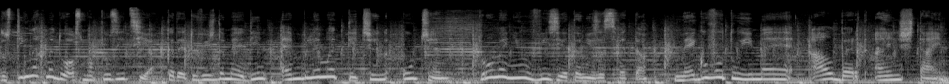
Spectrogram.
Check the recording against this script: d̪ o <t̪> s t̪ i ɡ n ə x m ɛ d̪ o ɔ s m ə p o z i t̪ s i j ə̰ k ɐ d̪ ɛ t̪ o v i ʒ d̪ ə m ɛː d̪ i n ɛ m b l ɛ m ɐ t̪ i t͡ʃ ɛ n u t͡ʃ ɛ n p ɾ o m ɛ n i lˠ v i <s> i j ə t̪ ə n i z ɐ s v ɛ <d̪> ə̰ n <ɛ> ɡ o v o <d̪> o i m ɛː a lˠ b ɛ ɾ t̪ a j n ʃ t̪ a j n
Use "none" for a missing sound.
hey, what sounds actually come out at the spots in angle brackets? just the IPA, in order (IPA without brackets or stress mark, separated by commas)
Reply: none, z, t̪, ɛ, t̪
